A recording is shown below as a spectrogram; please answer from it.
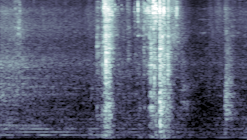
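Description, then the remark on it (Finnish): A sparse comb-like spatula is drawn from one end of a marbling bath to the other, mixing the paints into marbled patterns. It gives two short, rattly scraping bursts over a faint low hum, with no voices. “Vedän harvalla kampamaisella lastalla altaan päästä päähän.”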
